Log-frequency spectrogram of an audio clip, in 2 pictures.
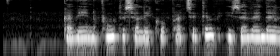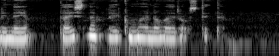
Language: Latgalian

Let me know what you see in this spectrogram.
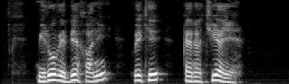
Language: Kurdish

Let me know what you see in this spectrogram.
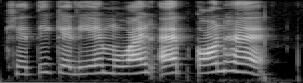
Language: Magahi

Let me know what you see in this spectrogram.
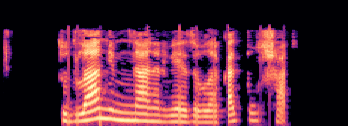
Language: Mari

